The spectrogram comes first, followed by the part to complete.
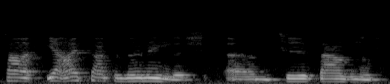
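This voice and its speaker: A man's voice: medium pitch, a little slow. A man from Iran, a native Azerbaijani speaker, chatting casually as a caller, repeating words as he goes. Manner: repeats words, frequent "you know". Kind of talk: casual phone-in chat. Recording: thin, phone-like internet call.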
